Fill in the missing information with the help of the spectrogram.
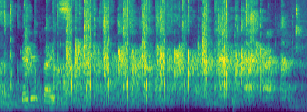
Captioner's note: audience applauds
